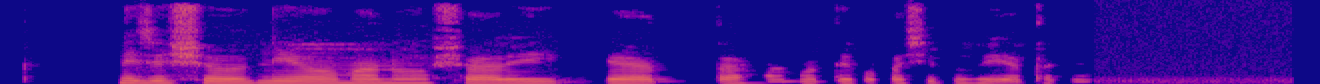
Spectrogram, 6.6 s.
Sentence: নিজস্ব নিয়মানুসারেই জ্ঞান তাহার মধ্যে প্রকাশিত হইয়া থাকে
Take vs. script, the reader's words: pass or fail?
pass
